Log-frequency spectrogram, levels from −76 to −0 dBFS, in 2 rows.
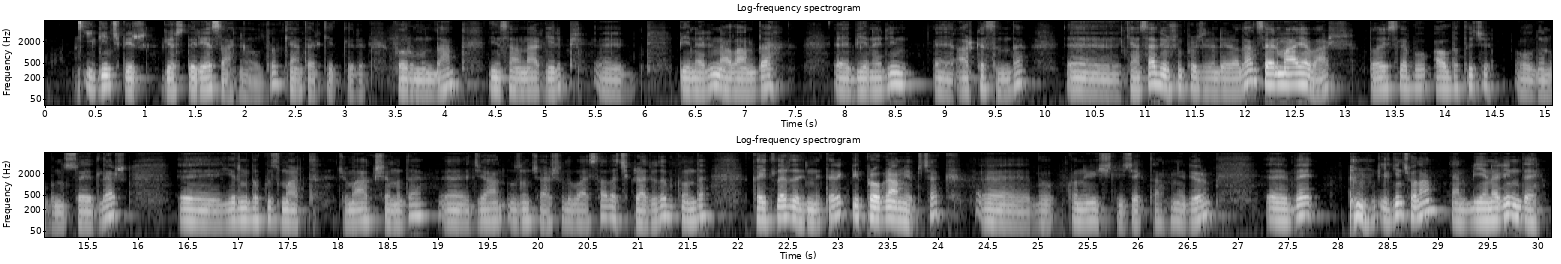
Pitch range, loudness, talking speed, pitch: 95-120 Hz, -26 LUFS, 130 wpm, 100 Hz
